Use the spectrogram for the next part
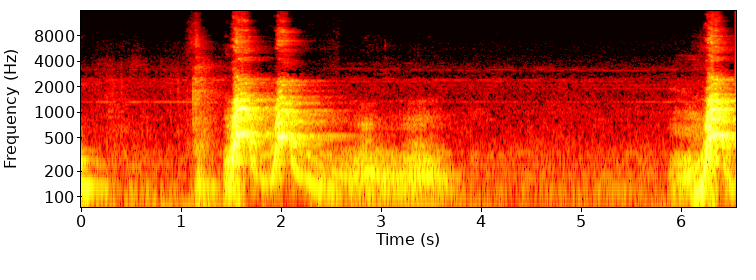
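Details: Female Beagle barking in alarm at a pram she took for a terrible beast, recorded February 20, 2016: two sharp harsh barks, a low rumbling growl, then another loud bark after a pause.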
